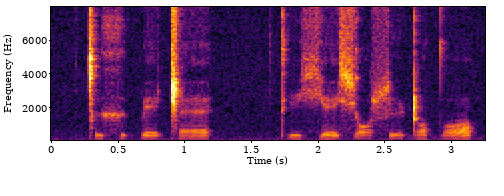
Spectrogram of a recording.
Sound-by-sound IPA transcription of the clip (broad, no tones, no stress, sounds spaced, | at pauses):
ǀ ɨ x ɨ k͡p e ǁ ɛ | tʼ i ç e ɕ ɔ ɬ ɨ ɖ ɔ d̪ ɔ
